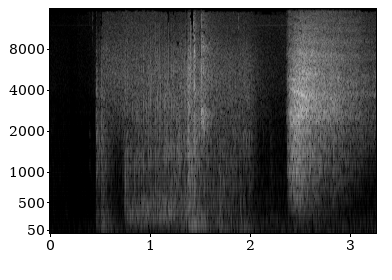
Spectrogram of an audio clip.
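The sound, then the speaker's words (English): A man leaves through a door: a soft rustle and a knock of the latch, then a louder scraping, squeaky swing as it opens or shuts. No one speaks. “heads off through the door.”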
